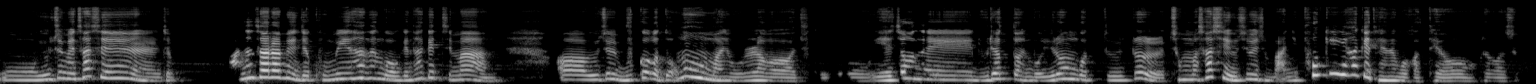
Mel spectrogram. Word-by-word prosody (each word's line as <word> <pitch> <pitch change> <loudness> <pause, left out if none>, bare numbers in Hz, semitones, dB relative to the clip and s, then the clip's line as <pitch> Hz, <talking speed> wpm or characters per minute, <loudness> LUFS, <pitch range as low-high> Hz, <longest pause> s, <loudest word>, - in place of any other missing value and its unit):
어 195 -1 -3
요즘에 255 +5 0
사실 285 - +1
이제 170 +2 -10 0.5
많은 310 -4 -1
사람이 325 -3 +9
인제 205 -3 0
고민하는 260 +7 -1
거긴 195 -2 -1
하겠지만 220 - -3 0.5
아 220 -1 -1
요즘에 220 +4 -2
물가가 215 +4 -1
너무 310 - +2
많이 185 -3 0
올라가 170 -1 -3
가지고 155 0 -13 0.2
뭐 160 -1 -14
예전에 210 0 -1
누렸던 220 +1 -2
뭐 170 -1 -5
이런 245 +7 0
것들을 195 - -4
정말 220 +5 -4
사실 320 +1 +2
요즘에 205 +5 -1
좀 190 -4 -7
많이 185 +2 -6
포기하게 440 - +3
되는 190 -8 +2
것 170 - -5
같아요. 160 0 -9
그래 165 - -16
가지고 155 -1 -15
210 Hz, 310 characters per minute, -22 LUFS, 185-265 Hz, 0.5 s, 사람이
